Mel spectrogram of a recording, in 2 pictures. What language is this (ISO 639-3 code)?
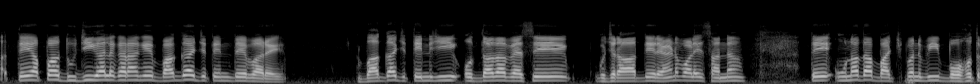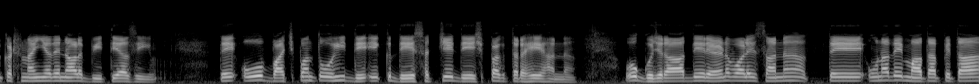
pan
